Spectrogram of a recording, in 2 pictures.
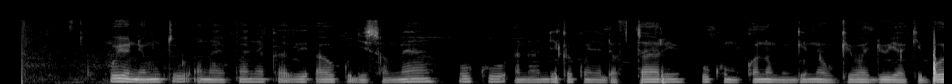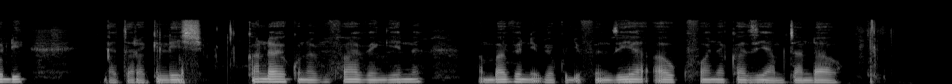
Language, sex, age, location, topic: Swahili, male, 18-24, Nairobi, education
